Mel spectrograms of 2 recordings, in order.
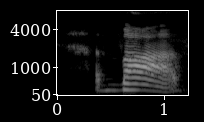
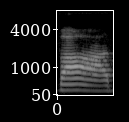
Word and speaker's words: Vav: Hey is pronounced like the H in help, transliterated with an H. Vav. If you hear what I'm saying, Vav, there's kind of like a V type sound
